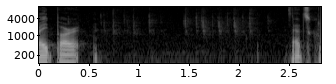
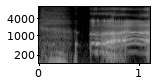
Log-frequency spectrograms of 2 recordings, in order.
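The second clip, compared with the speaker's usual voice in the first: much higher squeal breaking into laughter; mock noise, cracking up; 5 dB quieter than usual. Planning to make that noise in bed, laughing squeal. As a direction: try the noise and lose it laughing. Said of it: "just going".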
